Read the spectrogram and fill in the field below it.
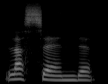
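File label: "lassende", Sardinian, female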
